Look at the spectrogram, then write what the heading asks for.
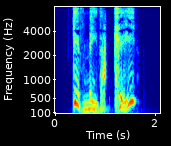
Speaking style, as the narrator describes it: cried Cathy angrily

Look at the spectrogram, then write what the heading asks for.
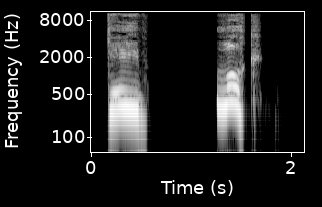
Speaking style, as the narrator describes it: She cried

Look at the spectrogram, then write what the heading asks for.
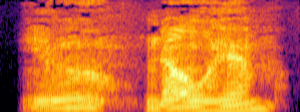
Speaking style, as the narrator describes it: he asked quietly

